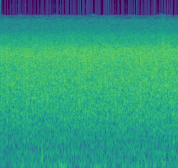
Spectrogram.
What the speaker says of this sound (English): it's starting to rain more from light to that medium rain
